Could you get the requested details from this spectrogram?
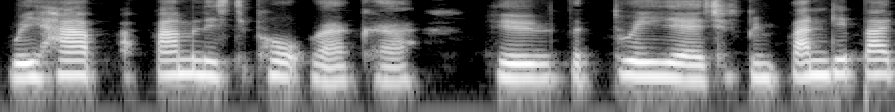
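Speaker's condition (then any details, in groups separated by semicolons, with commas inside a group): Deafness; sign-supported English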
